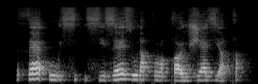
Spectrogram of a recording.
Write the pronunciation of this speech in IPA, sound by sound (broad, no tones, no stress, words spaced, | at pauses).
θæ ʔusʲ | sʲezɛzu ɾɛqβequlʲ ʒæzʲɛq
